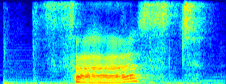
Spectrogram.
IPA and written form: fɜːst (first)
